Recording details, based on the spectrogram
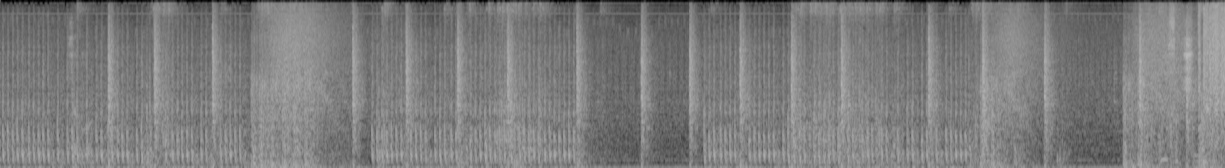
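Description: Gunfire rattles through the helicopter action game Urban Strike. Rapid bursts and single shots hammer away almost without pause over a steady droning engine hum. The mix is loud and dense throughout.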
